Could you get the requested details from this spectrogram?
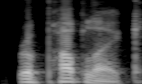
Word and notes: republic: American English

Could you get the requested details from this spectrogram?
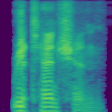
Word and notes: retention: American English

